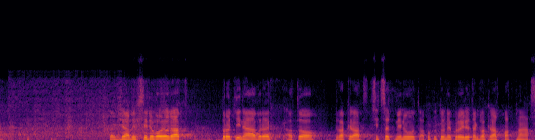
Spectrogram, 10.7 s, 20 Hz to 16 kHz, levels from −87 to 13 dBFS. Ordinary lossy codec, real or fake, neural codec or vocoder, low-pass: Opus, 24 kbps; fake; codec, 16 kHz, 4 kbps, FunCodec, trained on Chinese and English, 50 frames a second; 7.2 kHz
